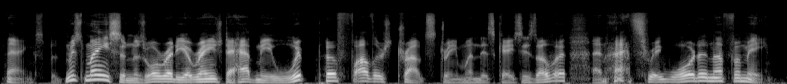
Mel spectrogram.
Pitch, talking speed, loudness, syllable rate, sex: 120 Hz, 200 wpm, -19 LUFS, 5.1 syllables/s, male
